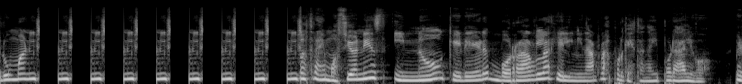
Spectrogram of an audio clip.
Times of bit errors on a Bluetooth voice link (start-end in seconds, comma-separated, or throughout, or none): none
